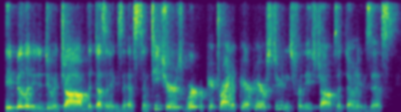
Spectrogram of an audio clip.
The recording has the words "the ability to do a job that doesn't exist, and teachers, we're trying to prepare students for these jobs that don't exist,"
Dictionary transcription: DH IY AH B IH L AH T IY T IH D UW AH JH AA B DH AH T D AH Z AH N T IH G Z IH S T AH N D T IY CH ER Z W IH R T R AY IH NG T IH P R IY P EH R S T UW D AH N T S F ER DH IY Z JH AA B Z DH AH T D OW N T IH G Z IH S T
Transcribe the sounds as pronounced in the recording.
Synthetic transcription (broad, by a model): DH IY AH B IH L AH T IY T IH D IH AH JH AA B DH AH T D AH Z AH N T IH G Z IH S T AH N T IY CH ER Z W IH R T R AY IH NG T IH P R P EH R S T UW D N T S F ER DH IY Z JH AA B Z DH AH T D OW N T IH G Z IH S T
